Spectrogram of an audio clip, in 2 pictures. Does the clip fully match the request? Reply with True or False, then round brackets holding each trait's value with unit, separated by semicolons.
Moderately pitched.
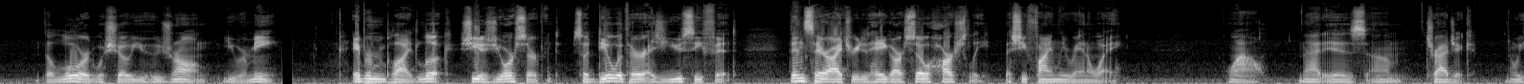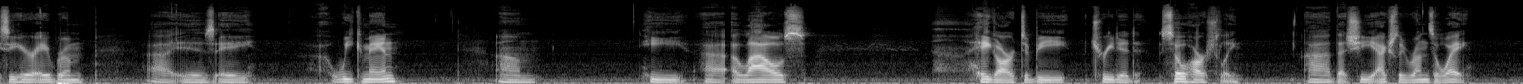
False (110 Hz)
